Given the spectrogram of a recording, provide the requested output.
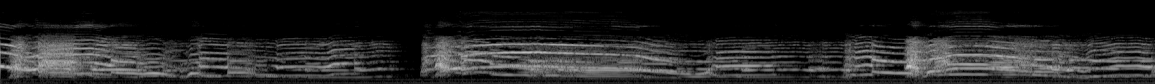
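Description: Several Siberian huskies howl together in long, wavering, overlapping tones that rise and fall.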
